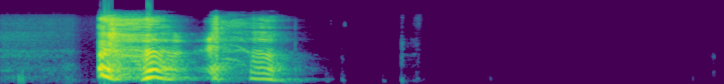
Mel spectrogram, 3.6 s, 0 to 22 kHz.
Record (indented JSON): {
  "cough_length": "3.6 s",
  "cough_amplitude": 29203,
  "cough_signal_mean_std_ratio": 0.25,
  "survey_phase": "alpha (2021-03-01 to 2021-08-12)",
  "age": "65+",
  "gender": "Female",
  "wearing_mask": "No",
  "symptom_none": true,
  "smoker_status": "Never smoked",
  "respiratory_condition_asthma": false,
  "respiratory_condition_other": false,
  "recruitment_source": "REACT",
  "submission_delay": "1 day",
  "covid_test_result": "Negative",
  "covid_test_method": "RT-qPCR"
}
